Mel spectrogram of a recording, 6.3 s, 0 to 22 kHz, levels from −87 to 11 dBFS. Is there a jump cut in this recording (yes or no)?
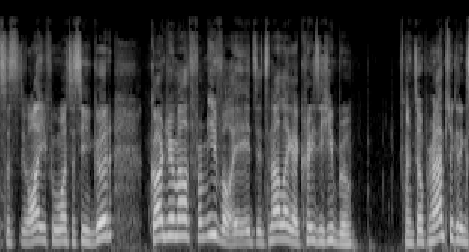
yes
